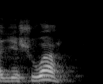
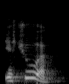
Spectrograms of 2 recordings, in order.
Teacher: El nombre del Mesías, Yeshua, con acento en la U, que significa Él salvará.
